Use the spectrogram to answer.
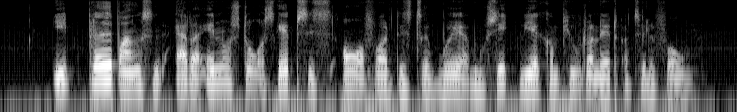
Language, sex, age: Danish, male, 57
